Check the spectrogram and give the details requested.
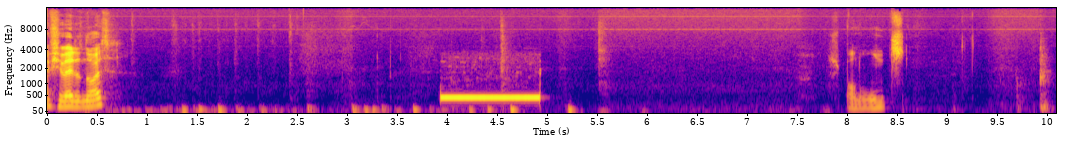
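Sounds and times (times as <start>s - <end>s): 
speech: 0.0s - 0.7s, 8.0s - 8.7s
outgoing phone call ringback tone: 3.9s - 5.0s.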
